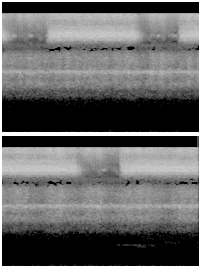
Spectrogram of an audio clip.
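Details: Crickets and katydids on a summer night: an unbroken high-pitched cricket trill with three long, sizzling katydid bursts that start and stop sharply, the last beginning near the end.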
